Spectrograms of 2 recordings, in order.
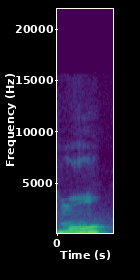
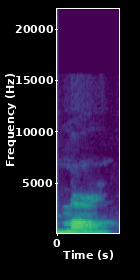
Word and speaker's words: Meagher: It's pronounced Moore. I would have pronounced it Ma.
